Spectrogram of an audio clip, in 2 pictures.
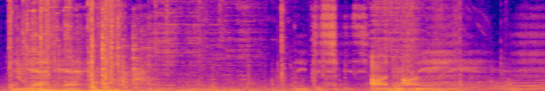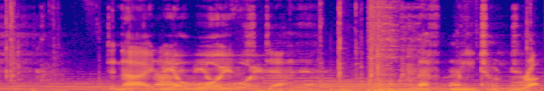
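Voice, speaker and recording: A male actor playing a proud, bitter, centuries-old alien warrior villain in a video game, speaking with slow, solemn menace. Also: very deep voice, creaky, heavily acted. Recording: distant game audio under loud music.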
